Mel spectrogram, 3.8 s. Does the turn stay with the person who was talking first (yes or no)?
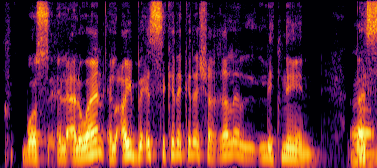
yes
